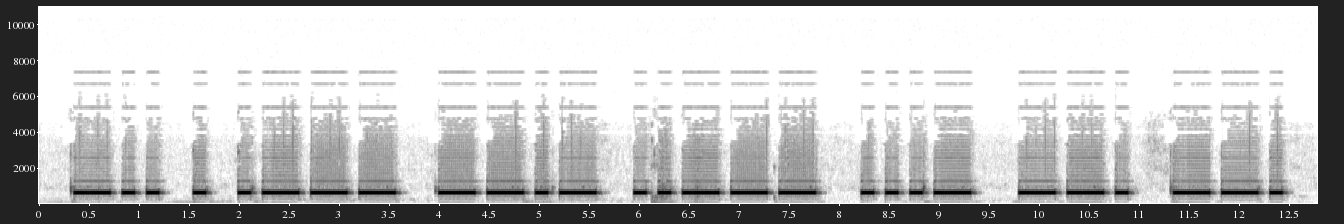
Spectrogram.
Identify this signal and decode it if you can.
Morse code, heard as a keyed tone, about 10 wpm, 660 Hz. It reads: DE JQ2VGG
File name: jh8cbh / 2022cw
